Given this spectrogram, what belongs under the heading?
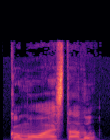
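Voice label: "como Ha Estado", spanish, male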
